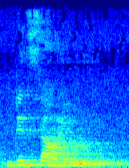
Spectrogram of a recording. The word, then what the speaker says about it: design: Sign, design, gnome. In these words, G is silent.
